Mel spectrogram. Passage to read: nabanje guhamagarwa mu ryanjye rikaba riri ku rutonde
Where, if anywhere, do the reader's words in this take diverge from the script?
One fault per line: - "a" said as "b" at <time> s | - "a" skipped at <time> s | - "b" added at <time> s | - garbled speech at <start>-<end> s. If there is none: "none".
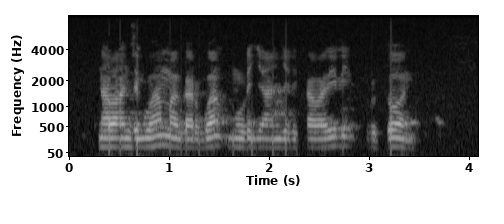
none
